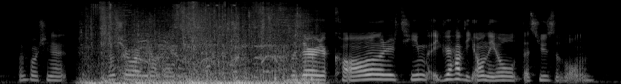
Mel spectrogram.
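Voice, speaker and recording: The speaker's flat, monotone intonation moves at a moderate pace while music plays in the background. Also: woman, medium pitch for a woman. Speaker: Overwatch coach. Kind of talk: gameplay vod review commentary. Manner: casual.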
